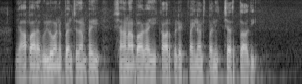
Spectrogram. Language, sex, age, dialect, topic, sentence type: Telugu, male, 25-30, Southern, banking, statement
